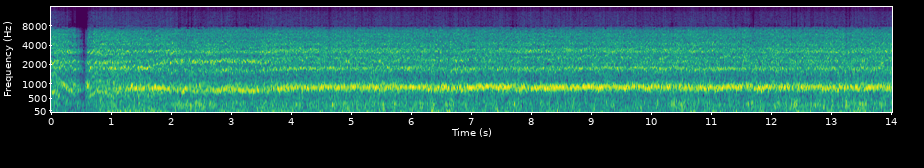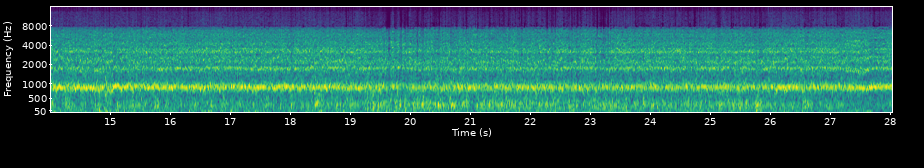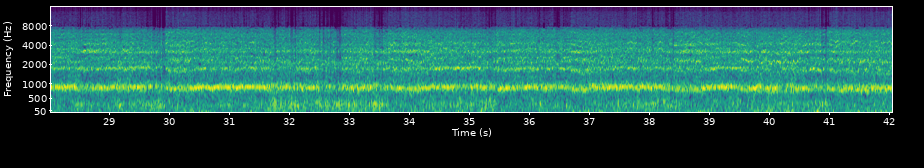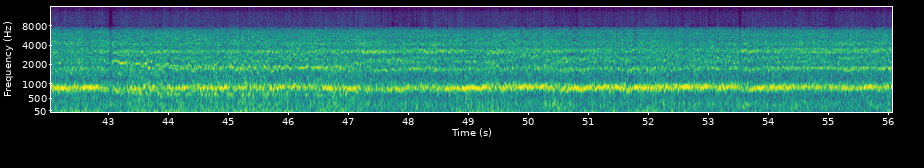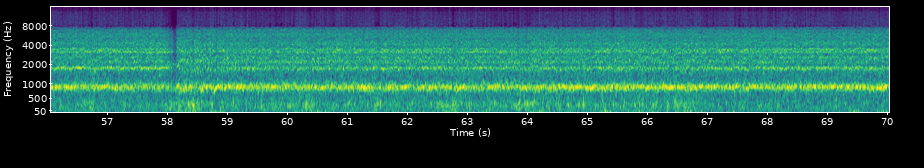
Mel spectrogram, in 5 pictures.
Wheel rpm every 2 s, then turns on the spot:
130, 200, 230, 230, 230, 230, 230, 230, 230, 230, 230, 230, 230, 230, 230, 230, 230, 220, 230, 220, 210, 210, 200, 200, 220, 220, 220, 230, 230, 230, 240, 230, 230, 230, 230.
none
